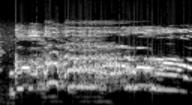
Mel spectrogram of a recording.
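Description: A loud, close rooster crow, one long drawn-out call filling the whole moment.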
